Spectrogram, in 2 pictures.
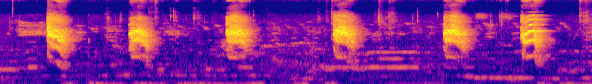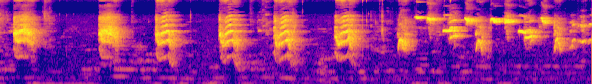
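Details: Harsh rasping notes from a female long-tailed shrike repeated about every second, quickening near the end into a burst of varied twittering and chattering notes.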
